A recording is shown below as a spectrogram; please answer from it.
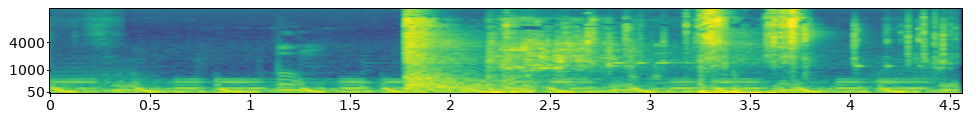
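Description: A shotgun in the Buckshot Roulette video game fires at the dealer with one loud, booming blast, a second burst following moments later, over steady background game music.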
